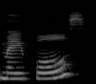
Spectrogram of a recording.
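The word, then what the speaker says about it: Maeples: melody ring through um my name's Maples if you look me up on Tick Tock it is m-a-e-p-l-e-s underscore but if you look me up on Instagram it's Maples spelled the same way dot tree like a maple tree thank you love it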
